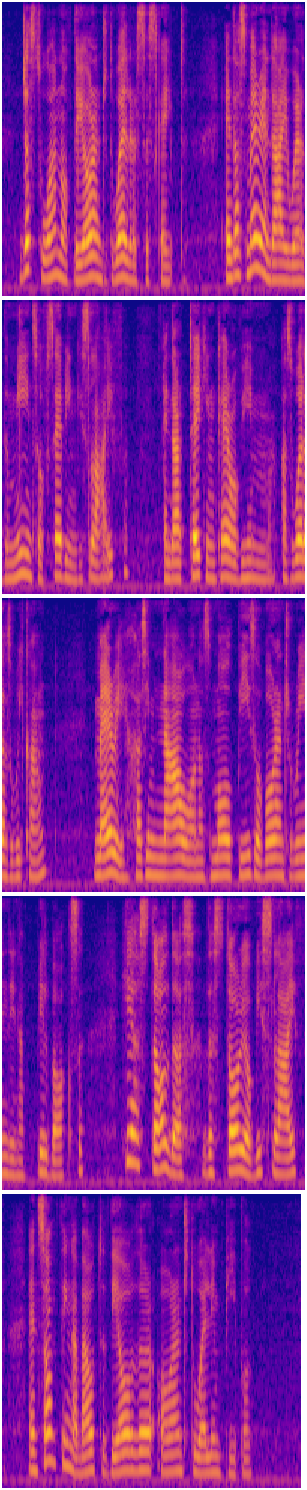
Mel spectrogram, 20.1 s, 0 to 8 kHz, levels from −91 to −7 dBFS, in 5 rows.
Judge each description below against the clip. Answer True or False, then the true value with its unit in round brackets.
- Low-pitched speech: False (180 Hz)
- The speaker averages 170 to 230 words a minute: True (185 wpm)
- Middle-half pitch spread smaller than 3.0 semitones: True (2.6 semitones)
